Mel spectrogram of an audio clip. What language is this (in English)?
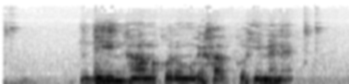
Divehi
